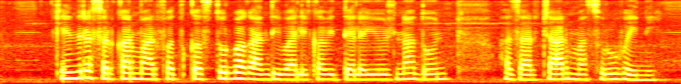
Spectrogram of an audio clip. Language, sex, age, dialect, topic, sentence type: Marathi, female, 18-24, Northern Konkan, banking, statement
